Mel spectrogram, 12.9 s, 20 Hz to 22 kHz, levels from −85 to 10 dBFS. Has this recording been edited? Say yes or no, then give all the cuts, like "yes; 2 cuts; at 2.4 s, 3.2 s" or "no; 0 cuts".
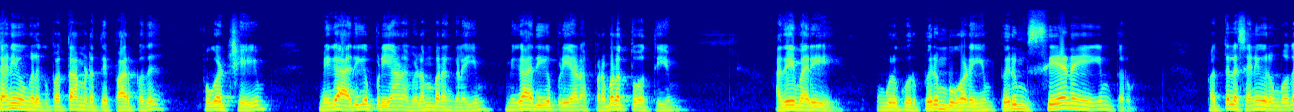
no; 0 cuts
